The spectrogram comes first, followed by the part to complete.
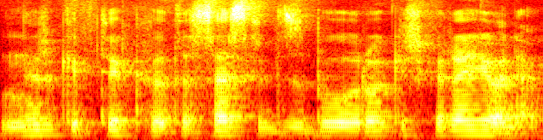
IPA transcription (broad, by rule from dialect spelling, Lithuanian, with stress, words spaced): ˈnʊ ɪr ˈkɐɪp ˈtʲɪk tɐs ˈsɑːskrʲɪdʲɪs ˈbuːʋoː ˈroːkʲɪʃʲkʲoː rɐˈjoːnʲɛ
